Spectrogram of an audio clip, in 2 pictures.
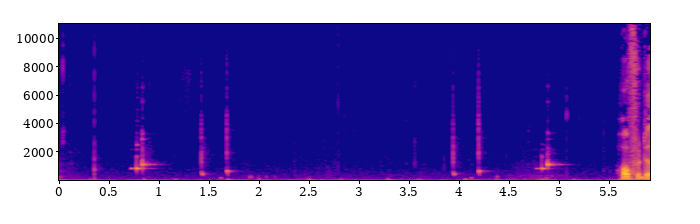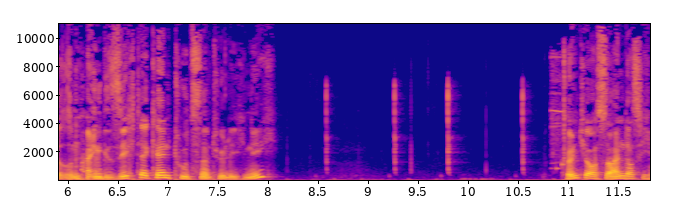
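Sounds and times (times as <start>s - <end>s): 
iPhone keypad beeps and clicks during unlocking: 0.7s - 1.0s, 4.2s - 5.1s, 10.6s - 11.1s
speech: 5.6s - 8.1s, 11.0s - 11.8s.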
